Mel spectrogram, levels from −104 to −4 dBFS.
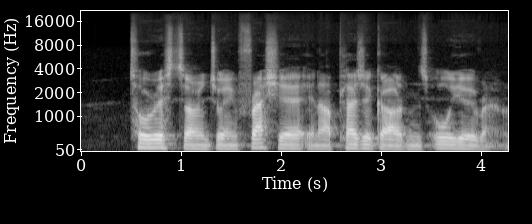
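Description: Listening through the speech, nothing stood out as a technical fault at any point.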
